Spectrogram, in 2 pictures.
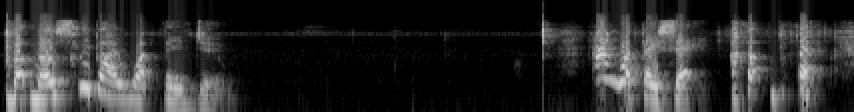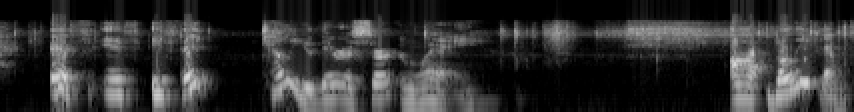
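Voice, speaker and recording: In her home craft room, a middle-aged craft vlogger from New York rambles bluntly and casually in a New York accent, laughing often. Her voice sits mid-range, and the recording carries a little hiss or hum.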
